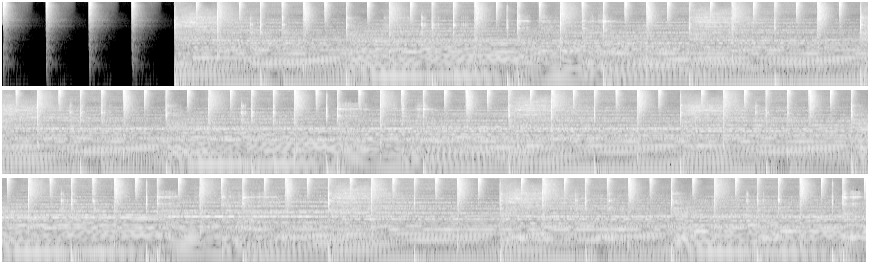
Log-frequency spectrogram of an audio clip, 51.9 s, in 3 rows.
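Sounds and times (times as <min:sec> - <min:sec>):
backing track: 0:03.5 - 0:51.9.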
